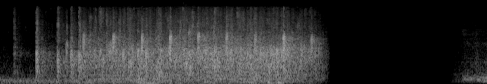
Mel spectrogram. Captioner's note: audience clapping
